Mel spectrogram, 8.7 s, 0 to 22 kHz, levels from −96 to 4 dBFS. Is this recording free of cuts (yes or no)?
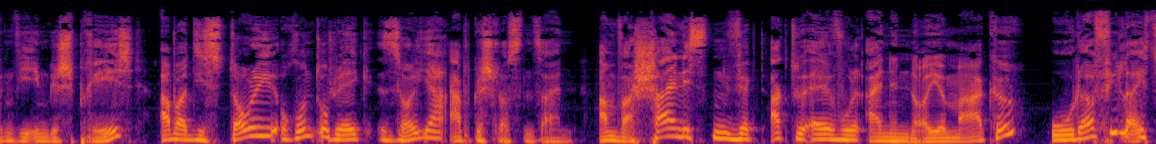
no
